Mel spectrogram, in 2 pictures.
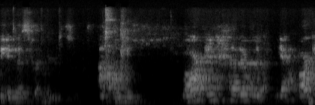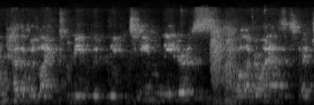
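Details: Adult speaker making an announcement; normal speech.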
